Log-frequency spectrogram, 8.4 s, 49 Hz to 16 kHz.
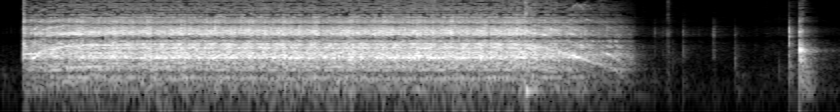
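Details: Honda Insight with swapped K24 engine on Speeduino, engine sensors connected, spark plugs grounded on a bar, during crank/cam trigger testing: steady, even starter whirr for about six seconds with no stumbles or irregular knocks, then stops; normal cranking.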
